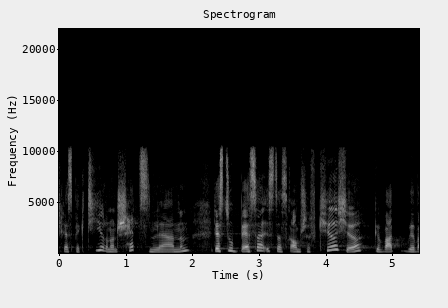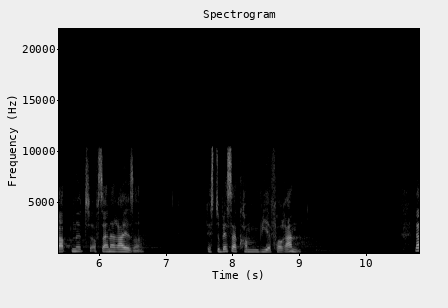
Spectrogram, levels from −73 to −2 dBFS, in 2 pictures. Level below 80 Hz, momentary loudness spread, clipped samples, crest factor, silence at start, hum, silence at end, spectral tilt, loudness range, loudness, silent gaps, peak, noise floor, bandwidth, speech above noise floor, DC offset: under -90 dBFS; 13 LU; under 0.1%; 22 dB; 0 s; none; 0 s; -1 dB/octave; 9 LU; -35 LUFS; none; -14 dBFS; -80 dBFS; 10.5 kHz; 44 dB; under 0.1%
